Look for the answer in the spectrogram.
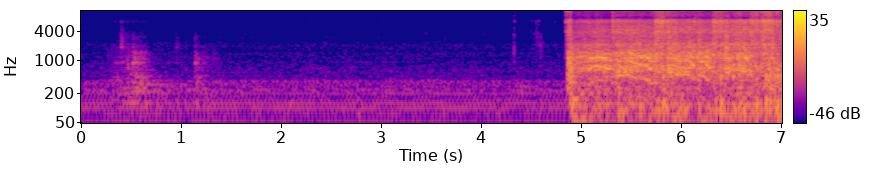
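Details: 1948 Ford F5 bus abandoned 25 years: slow cranking about three and a half turns a second, then catches into a loud, uneven, smoky run; owner says it needs a tune-up, carburetor rebuild and throttle linkage hooked up. Rough running after long storage.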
